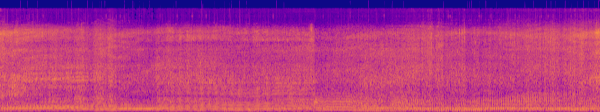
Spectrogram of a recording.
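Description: Road traffic passing close on a bend: motorcycle and car engines running with a continuous low drone, the pitch shifting as vehicles come through.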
